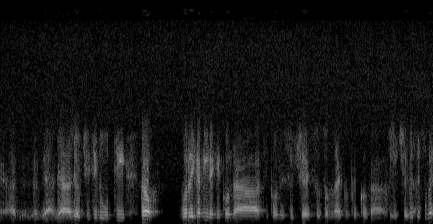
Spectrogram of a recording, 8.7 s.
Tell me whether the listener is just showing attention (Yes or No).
No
